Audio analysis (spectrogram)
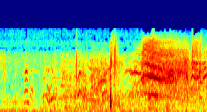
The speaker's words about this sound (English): Now look, you see that? It burst. Don't stop crying. I'll buy you another balloon.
